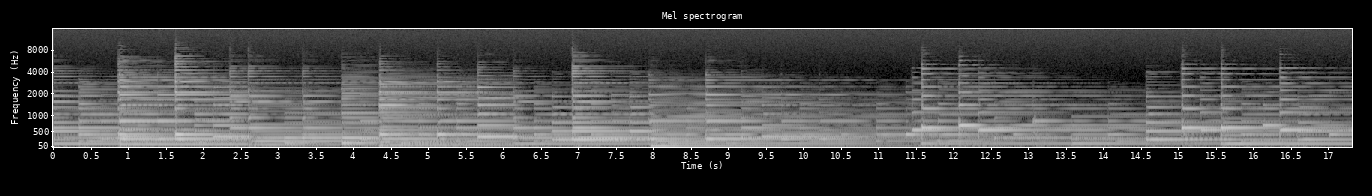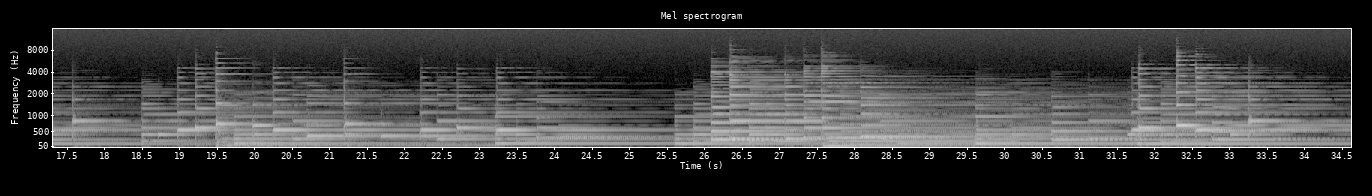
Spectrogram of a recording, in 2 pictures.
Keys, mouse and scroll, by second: 2.2 middle click, 2.8 click, 5.4 click, 7.8 shift+click, 9.4 shift+d, 11.8 scroll down 7, 12.0-12.4 middle drag, 12.5 click, 13.1-14.0 scroll up 8, 13.2 middle click, 14.6 middle click, 15.2 click, 18.7 click, 20.1 ctrl+shift+click, 22.0-25.1 drag, 25.8 click, 28.6 scroll down 7, 28.9 middle drag, 29.3 click, 29.9 right click, 31.6 click, 32.8 shift+a.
